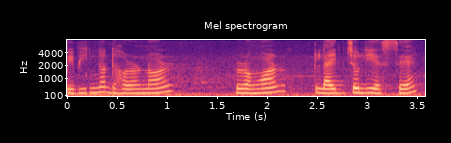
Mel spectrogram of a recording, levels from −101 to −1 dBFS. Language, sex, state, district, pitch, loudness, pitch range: Assamese, female, Assam, Kamrup Metropolitan, 225 Hz, -16 LUFS, 215-240 Hz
